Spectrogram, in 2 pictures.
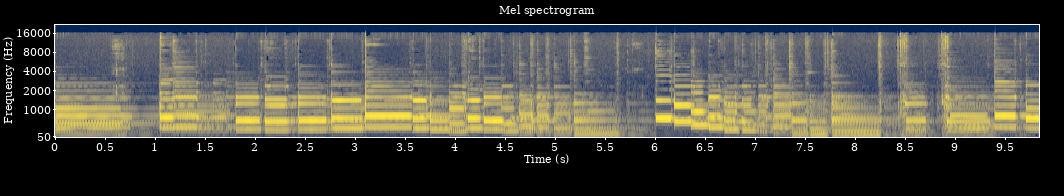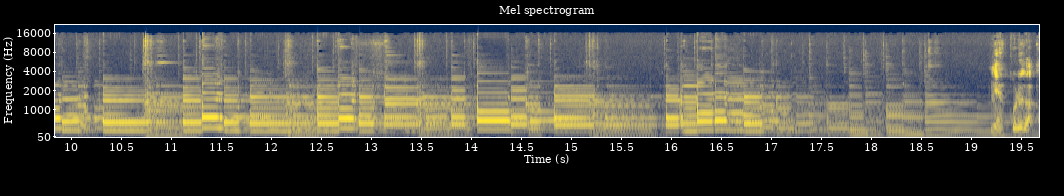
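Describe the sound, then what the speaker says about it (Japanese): Guitar played with a red nylon Jazz III pick, a continuous melodic passage of clearly picked single notes and chords, close and fairly loud, producing a mild, rounded tone with no talking over it. "ジャズ3の赤が、ナイロン素材ということもあってかですね、かなりマイルドなサウンドになっているかなと思います"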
